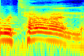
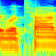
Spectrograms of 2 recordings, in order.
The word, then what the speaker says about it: rattan: rather this is the Raton uh Decor spelled like ratten I can only imagine that they were trying to say Rattan as in like Boca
